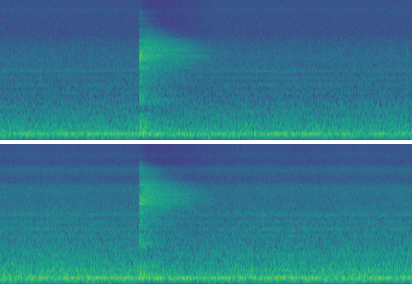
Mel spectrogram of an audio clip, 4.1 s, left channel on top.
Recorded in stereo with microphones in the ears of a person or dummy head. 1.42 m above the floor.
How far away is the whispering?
No whispering in this recording.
